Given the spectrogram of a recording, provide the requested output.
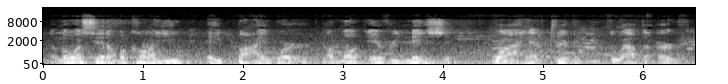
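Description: Speaking in a lowish voice at a moderate pace, an American man does emphatic, colloquial call-and-response Bible teaching on the street, leaning on "right?" and "man." The mic is distant and roomy, surrounded by people's noise.

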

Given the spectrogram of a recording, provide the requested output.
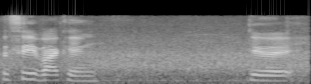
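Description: A woman's voice: fairly high pitch, fairly even intonation, moderate pace. Chatty young woman vlogging outdoors. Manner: chatty, lots of "like" and "um". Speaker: travel vlogger. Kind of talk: casual travel vlog. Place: outdoors in gardens and in a car. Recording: camera audio with clear outdoor noise.

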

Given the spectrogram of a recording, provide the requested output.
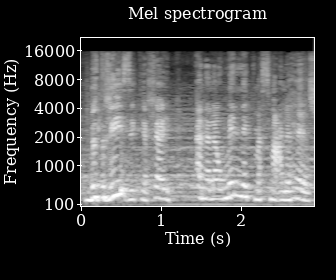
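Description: A woman's voice: fairly high pitch, fast, natural voice. An actress playing a caring, coaxing Egyptian mother in a TV drama, speaking with an Egyptian Arabic accent. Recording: distant voice over music score.

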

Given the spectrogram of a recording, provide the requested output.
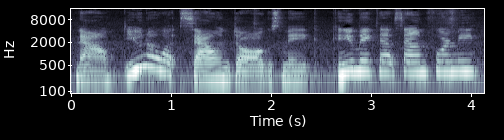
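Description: A woman reading a picture book aloud to children, animated and asking them questions. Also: high-pitched, unhurried, slight background noise. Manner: animated, asks young listeners questions. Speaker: storytime reader.

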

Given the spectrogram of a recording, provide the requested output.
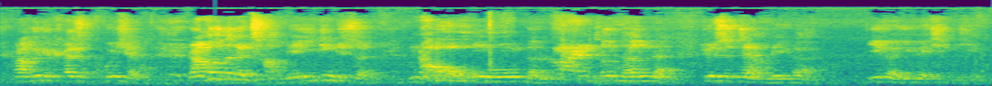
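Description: Male pastor preaching, voice jumps all over, echoey church hall, mic kinda far off. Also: sits high. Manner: animated preaching, swings from loud exclamations to hushed quiet lines. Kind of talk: sermon.

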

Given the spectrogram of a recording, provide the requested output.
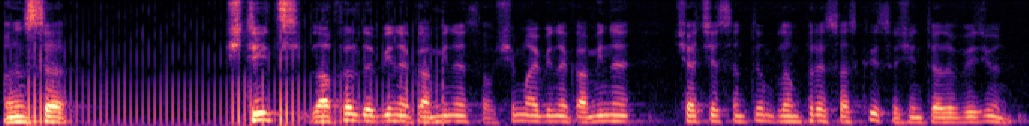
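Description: A man's voice: mid-range voice, fairly even intonation, darkish tone, slight background noise, poor audio. A man hosting a talk show, asking probing questions with hesitant fillers.

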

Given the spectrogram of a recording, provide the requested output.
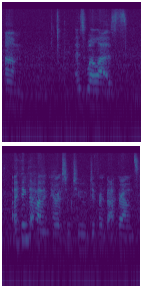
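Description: A woman's voice: medium pitch, normal speed. A fourteen-year-old girl answering interview questions in a chatty way, laughing often, with lots of fillers. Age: teens. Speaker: interviewee, young author and speaker. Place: indoor room with curtains, seated in armchair. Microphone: camera at a distance. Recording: distant mic, faint noise.

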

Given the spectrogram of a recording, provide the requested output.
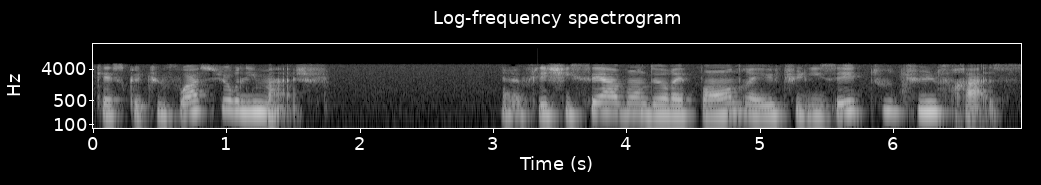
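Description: Slow, patient woman teacher, lo-fi sound. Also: medium pitch. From Morocco. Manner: slow, patient, asks questions and praises answers. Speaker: primary school teacher. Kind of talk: slow classroom lesson and storybook reading. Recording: dull lo-fi recording.

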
